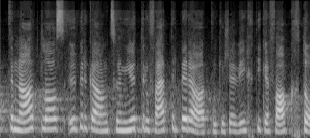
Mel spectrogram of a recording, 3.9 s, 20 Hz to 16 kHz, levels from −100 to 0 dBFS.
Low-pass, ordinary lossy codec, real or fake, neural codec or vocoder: 14.4 kHz; Opus, 16 kbps; real; none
